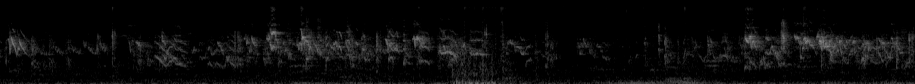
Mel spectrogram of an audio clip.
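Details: Continuous scratchy warbling and chirping from budgerigars in Larkana, Sindh, with overlapping birds and a brief low rumble near the middle.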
